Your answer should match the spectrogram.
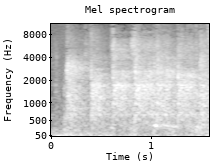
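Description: Sparse, scattered clapping from just a few people in an audience showing support for the Panthers in the Super Bowl, a handful of uneven claps spread across under two seconds, with a faint reverberant background.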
